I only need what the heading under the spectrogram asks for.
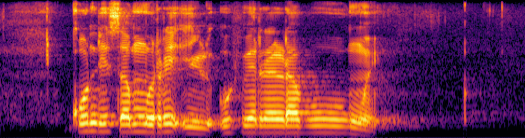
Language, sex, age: Venda, male, 23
